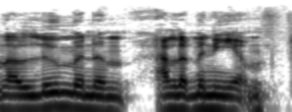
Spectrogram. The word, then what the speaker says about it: aluminium: Because you said it right the first time. – Officially, actually, within the IEEE, you guys got sulfur spelt the sensible way and we got aluminium said the sensible way.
